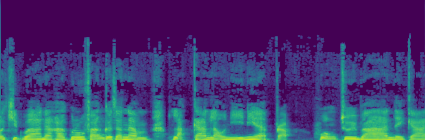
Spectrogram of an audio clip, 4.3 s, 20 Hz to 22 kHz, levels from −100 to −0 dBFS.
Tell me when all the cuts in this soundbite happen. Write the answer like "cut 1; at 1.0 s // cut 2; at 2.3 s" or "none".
cut 1; at 2.7 s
